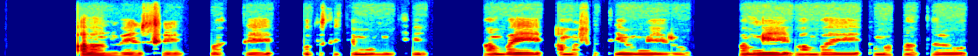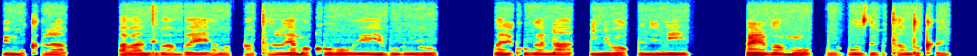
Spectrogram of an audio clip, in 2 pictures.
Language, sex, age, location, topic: Kinyarwanda, female, 18-24, Huye, health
